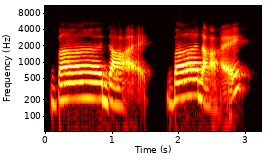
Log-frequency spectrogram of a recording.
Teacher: i'm transferring the t sound on to the next word now you'll notice i'm saying it as a soft d because that's american pronunciation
